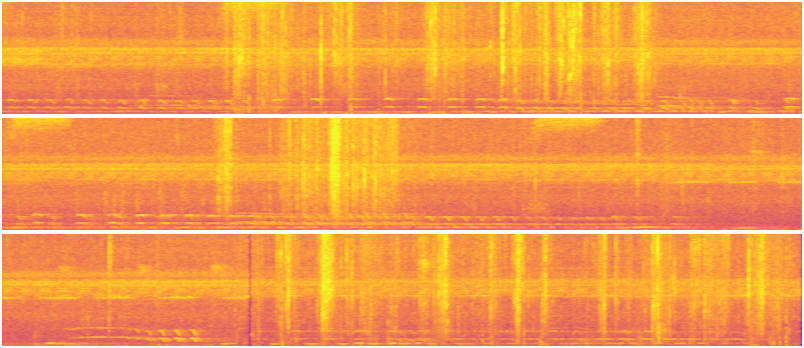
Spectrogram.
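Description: Faint forest ambience: a steady high-pitched insect drone and a lower, rapidly pulsing trill that runs most of the way through, with scattered faint clicks and rustles.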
